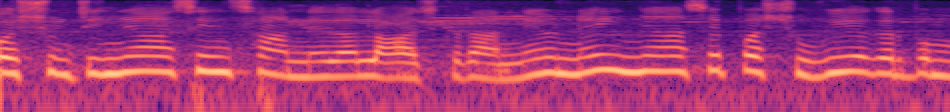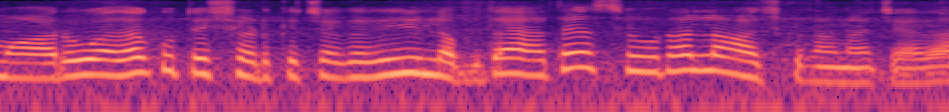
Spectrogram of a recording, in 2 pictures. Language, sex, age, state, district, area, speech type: Dogri, female, 45-60, Jammu and Kashmir, Jammu, urban, spontaneous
